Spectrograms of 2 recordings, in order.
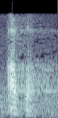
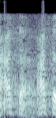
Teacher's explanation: يعني اللي بيقول عسى عسى بيفخمها بيقول عصى · Shown in: first take · Term: تفخم السين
